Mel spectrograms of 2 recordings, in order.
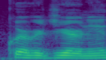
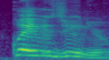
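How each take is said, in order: First: The first name sounds like quiver. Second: The first name sounds like quay-vee-us. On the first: The speaker calls it wrong. "That is not how you say it" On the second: The speaker calls it right. "It's Quavius Junior"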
